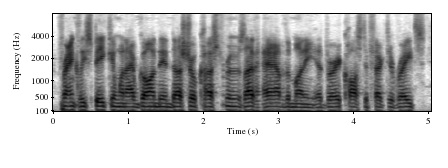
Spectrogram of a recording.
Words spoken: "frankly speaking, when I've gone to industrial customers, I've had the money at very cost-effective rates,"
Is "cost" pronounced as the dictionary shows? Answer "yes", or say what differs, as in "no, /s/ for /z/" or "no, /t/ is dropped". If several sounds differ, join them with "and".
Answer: yes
